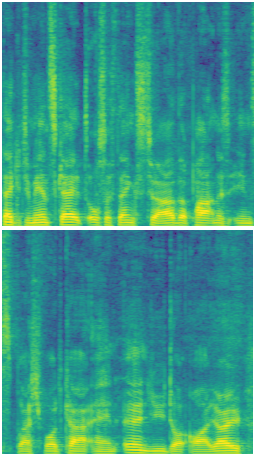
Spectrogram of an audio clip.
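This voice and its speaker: In an Australian accent, a man is talking. His intonation stays monotone and flat. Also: medium pitch for a man, fairly quick pace. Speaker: fantasy football podcast host. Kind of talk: casual solo talk. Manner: lethargic.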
